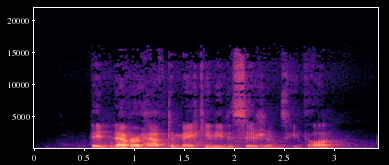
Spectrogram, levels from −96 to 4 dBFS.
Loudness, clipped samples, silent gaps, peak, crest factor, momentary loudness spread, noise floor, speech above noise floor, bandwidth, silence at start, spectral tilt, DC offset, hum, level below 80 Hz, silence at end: -20 LUFS; under 0.1%; none; -2 dBFS; 20 dB; 18 LU; -65 dBFS; 44 dB; 15.5 kHz; 0.6 s; -5.5 dB/octave; under 0.1%; none; -62 dBFS; 0.4 s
